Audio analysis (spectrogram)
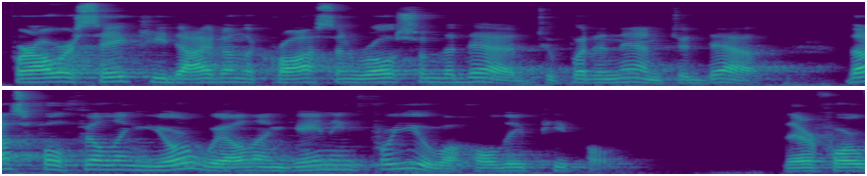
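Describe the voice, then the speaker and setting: A middle-aged man, a pastor, solemnly recites church liturgy in measured, formal phrases, with a cathedral-like echo around his voice. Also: on the high side. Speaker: Lutheran pastor. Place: large church sanctuary at the altar.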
